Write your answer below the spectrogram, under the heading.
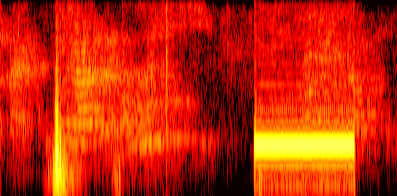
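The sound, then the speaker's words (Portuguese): A telephone call goes unanswered: a single steady, mid-pitched ringback tone sounds for about a second, after a short burst of muffled noise. “Você pediu para eu ligar e não atende, né?”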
